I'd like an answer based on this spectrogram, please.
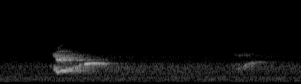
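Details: Cleo and Annie, pet cats bringing gifts at night on their nightly ritual, caught on a home security camera: one loud wavering meow-like cry rising and falling, then a fainter short call two seconds later, over steady hum.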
